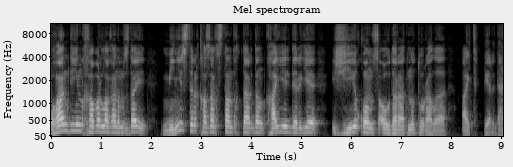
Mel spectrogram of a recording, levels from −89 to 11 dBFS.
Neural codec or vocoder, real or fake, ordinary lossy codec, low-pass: vocoder, 22.05 kHz, 80 mel bands, WaveNeXt; fake; none; none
